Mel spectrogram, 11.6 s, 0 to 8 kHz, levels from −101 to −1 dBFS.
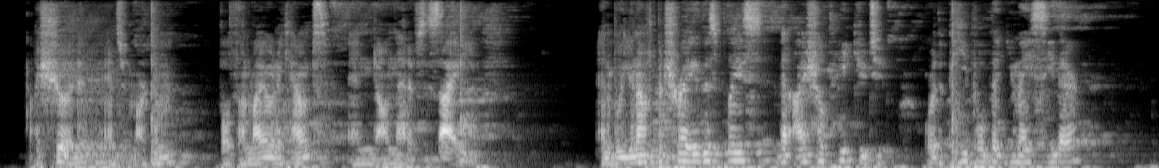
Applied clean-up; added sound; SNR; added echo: classical method WPE with log-MMSE.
